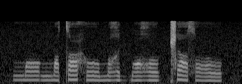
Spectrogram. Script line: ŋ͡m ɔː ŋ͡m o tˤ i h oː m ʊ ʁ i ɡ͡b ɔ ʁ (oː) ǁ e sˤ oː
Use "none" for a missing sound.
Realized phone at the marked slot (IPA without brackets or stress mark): oː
